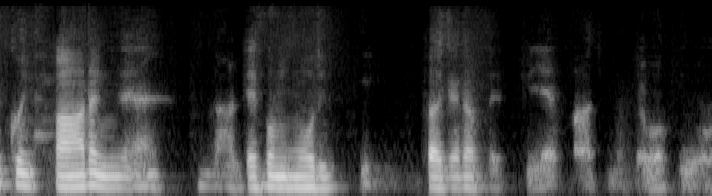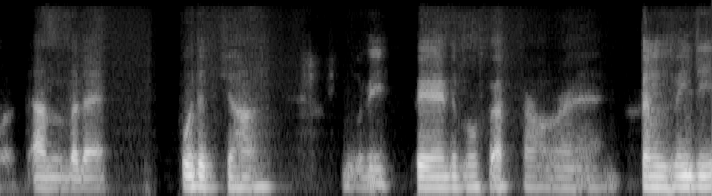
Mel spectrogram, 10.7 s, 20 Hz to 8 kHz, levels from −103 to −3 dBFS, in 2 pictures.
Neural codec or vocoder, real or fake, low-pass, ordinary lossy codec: codec, 16 kHz, 0.5 kbps, FunCodec, trained on Chinese and English, 25 frames a second; fake; 7.2 kHz; AAC, 48 kbps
